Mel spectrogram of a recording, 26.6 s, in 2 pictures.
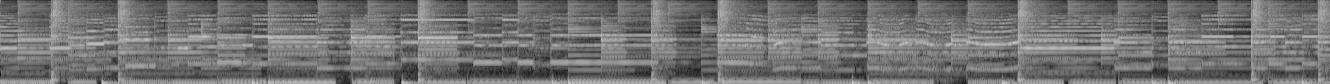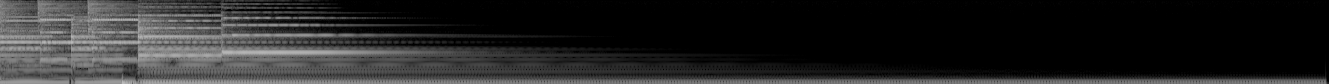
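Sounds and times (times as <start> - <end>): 
MIDI blues music: 0.0 - 17.7.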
